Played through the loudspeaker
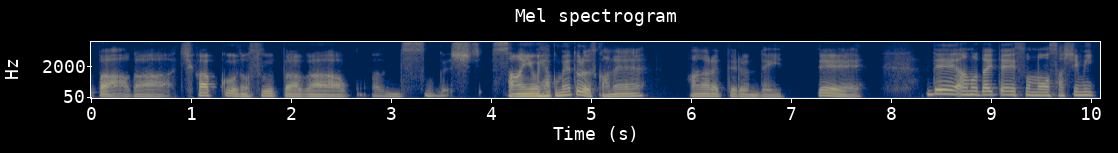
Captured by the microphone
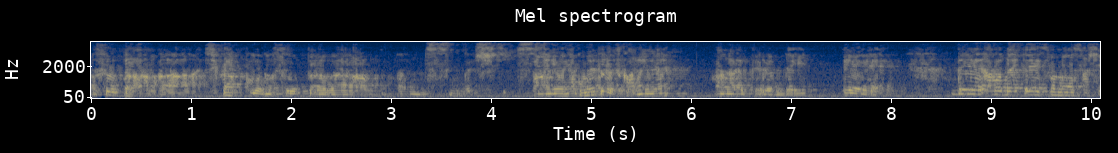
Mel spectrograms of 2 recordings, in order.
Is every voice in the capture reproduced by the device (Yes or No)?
Yes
